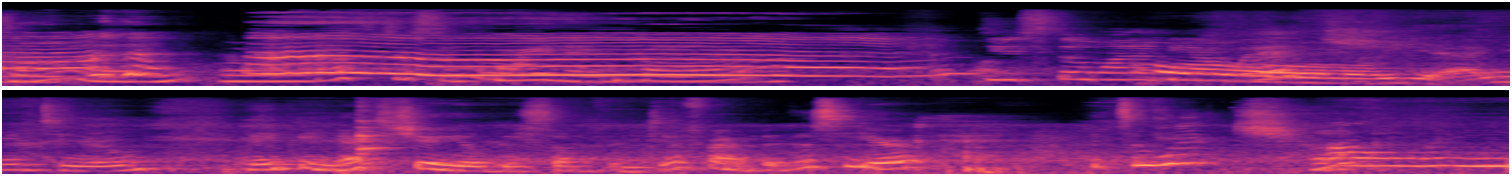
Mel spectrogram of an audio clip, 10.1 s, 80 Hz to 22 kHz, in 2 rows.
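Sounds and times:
toddler crying: 0.0s - 3.4s.

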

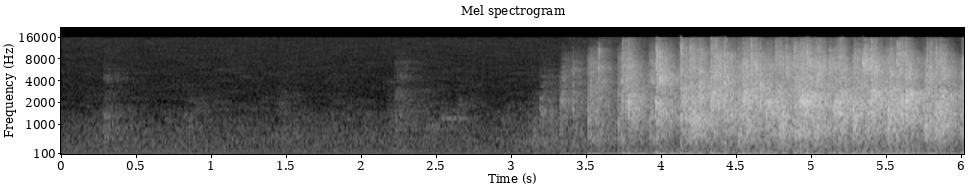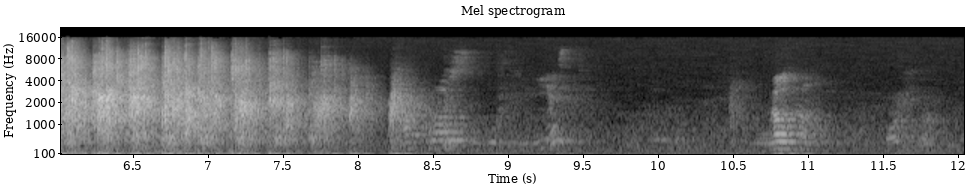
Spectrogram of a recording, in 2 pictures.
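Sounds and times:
audience applauding: 3.2s - 8.4s.

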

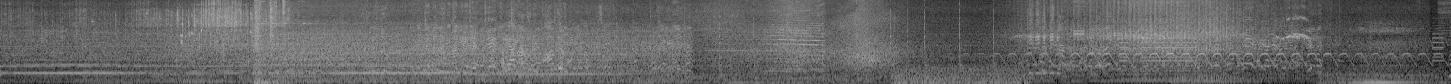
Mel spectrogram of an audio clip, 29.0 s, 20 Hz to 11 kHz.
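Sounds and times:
vehicle engines rumbling: 0.0s - 29.0s
warbling siren: 19.3s - 29.0s.

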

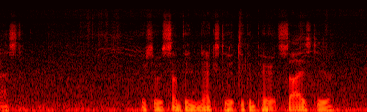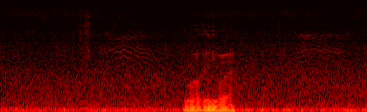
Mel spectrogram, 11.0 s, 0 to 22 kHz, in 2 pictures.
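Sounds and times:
distant bird call: 0.9s - 2.4s, 6.8s - 11.0s.

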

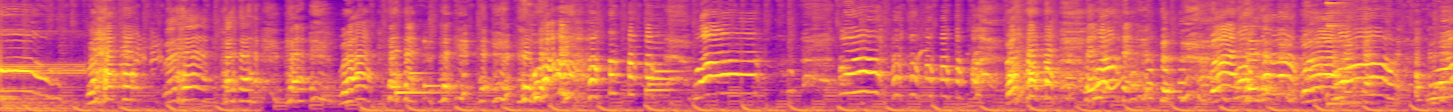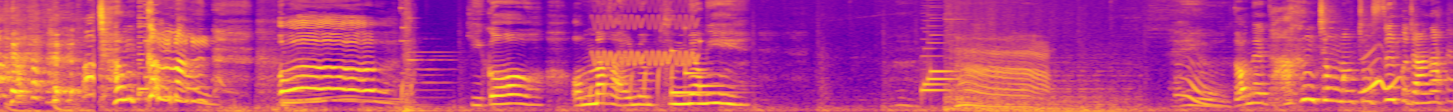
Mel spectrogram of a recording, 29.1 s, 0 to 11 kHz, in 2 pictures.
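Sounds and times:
background music with beat: 3.7s - 15.0s, 20.5s - 22.0s
bright rising chime: 20.5s - 22.0s.

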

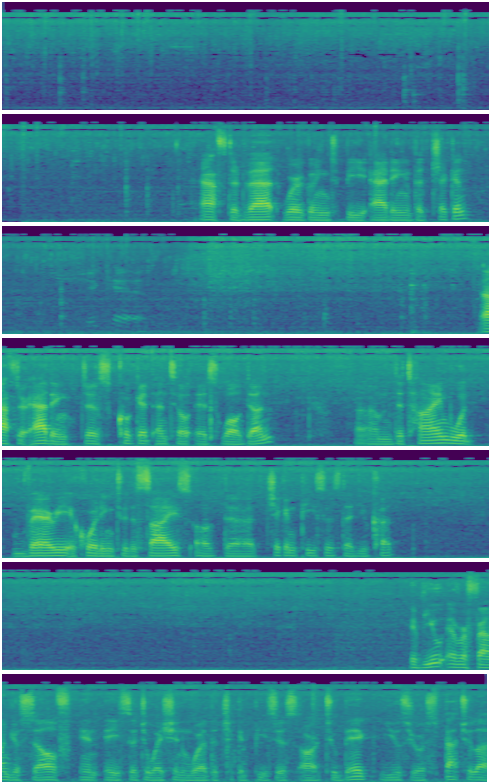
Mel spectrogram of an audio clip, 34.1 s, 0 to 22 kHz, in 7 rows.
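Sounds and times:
chicken sizzling in hot oil: 0.0s - 34.0s.

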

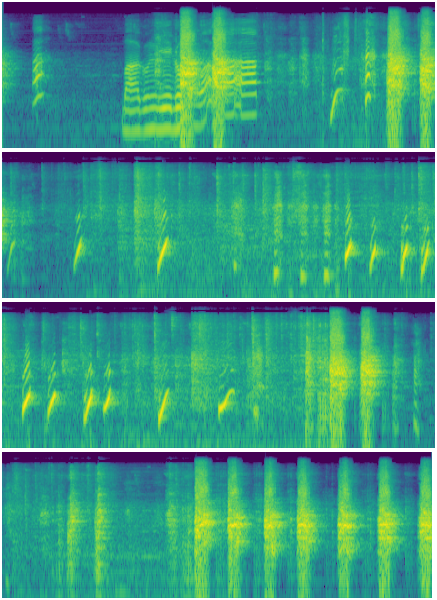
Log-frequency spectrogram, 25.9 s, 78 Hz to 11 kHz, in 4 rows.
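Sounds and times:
dog barking: 2.6s - 3.6s, 5.8s - 6.7s, 17.9s - 18.8s, 22.4s - 25.9s
dog yelping: 17.9s - 18.8s, 22.4s - 25.9s.

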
